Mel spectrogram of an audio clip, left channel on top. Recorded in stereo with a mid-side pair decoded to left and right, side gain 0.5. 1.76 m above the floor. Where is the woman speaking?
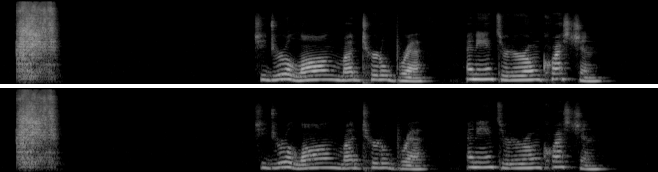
60° left, 1.1 m.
